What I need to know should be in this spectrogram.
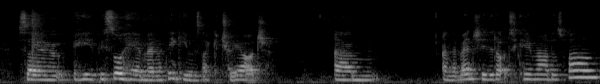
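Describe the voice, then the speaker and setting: Speaking at a fairly quick pace in an English accent, with long, frequent pauses, the voice comes through audible room echo and noticeable background noise. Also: woman. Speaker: lifestyle vlogger. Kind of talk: casual chat. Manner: quiet; hesitant with many ums.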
